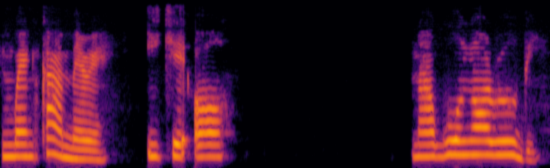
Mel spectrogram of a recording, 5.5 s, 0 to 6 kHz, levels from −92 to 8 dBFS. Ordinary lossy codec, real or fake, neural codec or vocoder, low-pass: none; real; none; 5.4 kHz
